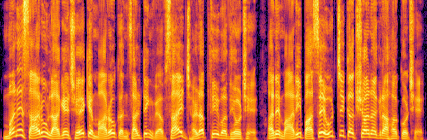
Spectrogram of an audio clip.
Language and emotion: Gujarati, happy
